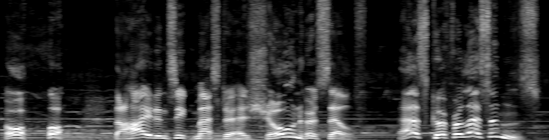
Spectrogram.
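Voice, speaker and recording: A man's voice: sits high, very animated, a little slow. A man playing a proud, grumpy old tanuki spirit who guards a forest, pompous and theatrical, in an anime video game. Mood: teasing. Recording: faint music behind the voice.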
